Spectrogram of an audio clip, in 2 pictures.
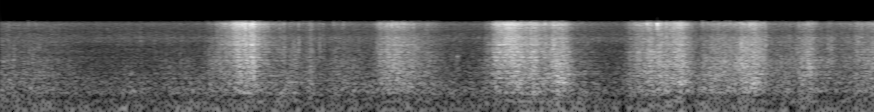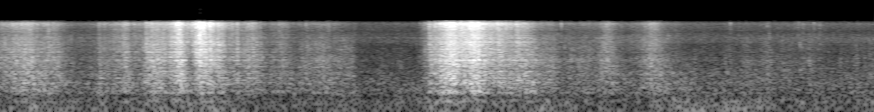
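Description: Heavy thunderstorm rain pouring down, swelling and easing in gusts every second or two; the strongest gusts come about two-thirds of the way through.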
